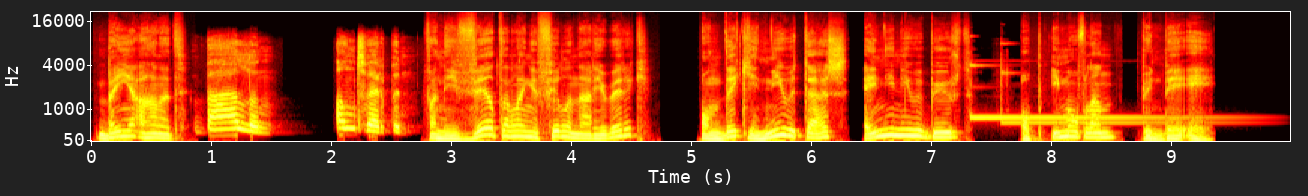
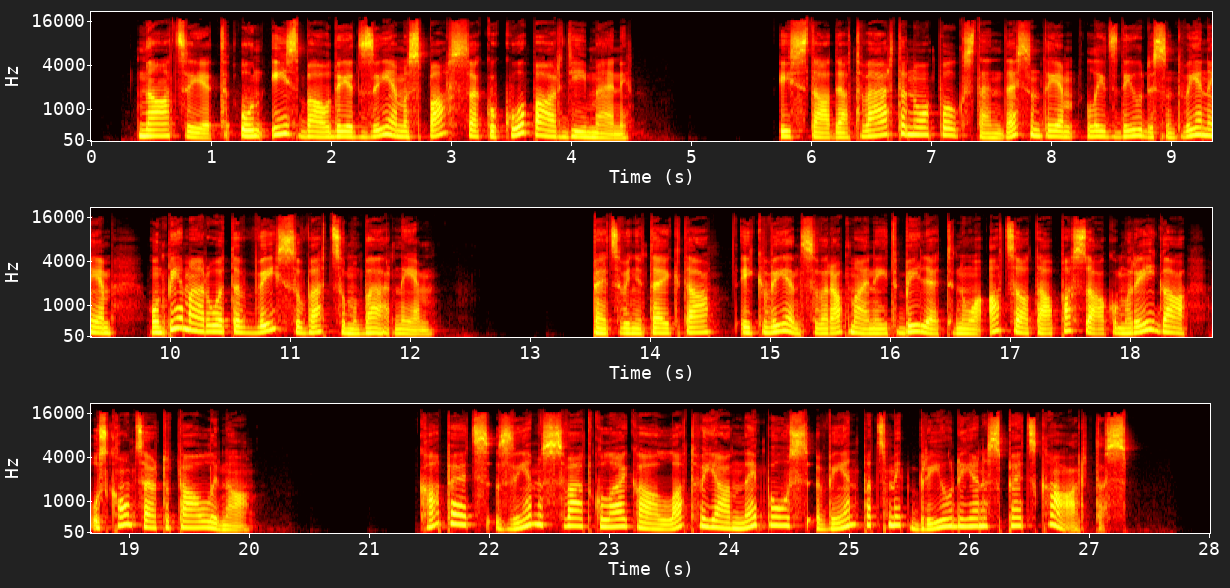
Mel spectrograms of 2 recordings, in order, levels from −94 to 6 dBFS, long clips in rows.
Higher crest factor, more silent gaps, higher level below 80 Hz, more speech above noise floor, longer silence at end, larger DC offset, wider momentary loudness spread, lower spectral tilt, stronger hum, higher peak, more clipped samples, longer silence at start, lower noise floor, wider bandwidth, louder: second, 10 dB vs 16 dB; first, 4.77-5.03 s, 6.36-6.41 s vs none; first, -28 dBFS vs -60 dBFS; second, 39 dB vs 71 dB; about the same, 0.65 s vs 0.7 s; first, 0.9% vs under 0.1%; about the same, 8 LU vs 6 LU; first, -5.5 dB/octave vs -4 dB/octave; neither; about the same, 0 dBFS vs 0 dBFS; neither; second, 0.05 s vs 0.4 s; second, -48 dBFS vs -87 dBFS; first, over 20 kHz vs 17.5 kHz; first, -10 LUFS vs -16 LUFS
